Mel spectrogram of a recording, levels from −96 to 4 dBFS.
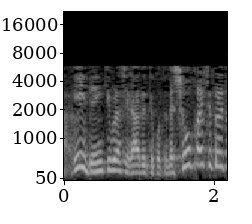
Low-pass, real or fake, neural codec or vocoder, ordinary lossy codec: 7.2 kHz; fake; codec, 16 kHz, 4 kbps, FunCodec, trained on Chinese and English, 50 frames a second; MP3, 24 kbps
